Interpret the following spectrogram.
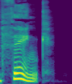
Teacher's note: keep the tongue just between your teeth and allow the air to pass out without vocal cord vibration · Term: voiceless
